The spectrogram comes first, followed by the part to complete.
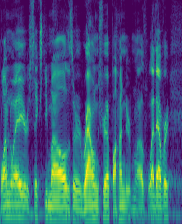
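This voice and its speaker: This man speaks at a fairly quick pace in a normal speaking voice, fairly low in pitch, with a Canadian accent, on a very clean recording with a silent background. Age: 60s. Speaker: tournament angler. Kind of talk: weigh-in interview. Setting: stage with audience.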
